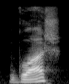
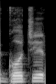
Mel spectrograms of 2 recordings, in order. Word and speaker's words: gouache: तो हम यहाँ पे गौचे रंग इसलिए कह रहे हैं इसको क्योंकि ये फ्रांसीसी शब्द है, और किसी भी टेक्निक को अगर आप उसका प्रोनाउंसिएशन अच्छे से करते हैं, सही ढंग से करते हैं, तो आप जो है उस टेक्निक को भी अच्छे से समझते हैं। तो यहाँ पर हम ग्वाश और गौचे दोनों का ही प्रयोग कर रहे हैं।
